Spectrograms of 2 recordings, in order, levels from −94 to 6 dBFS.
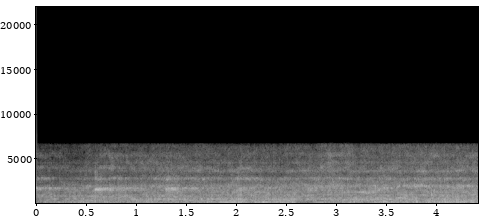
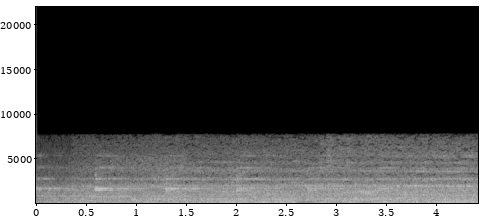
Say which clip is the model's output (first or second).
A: first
